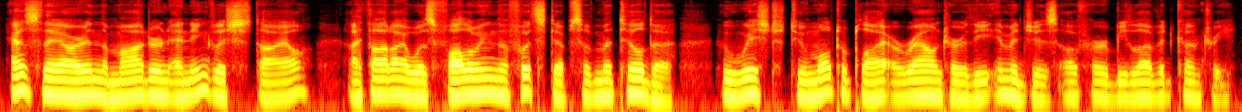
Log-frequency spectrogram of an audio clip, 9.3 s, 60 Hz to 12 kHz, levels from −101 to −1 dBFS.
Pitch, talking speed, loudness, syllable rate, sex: 135 Hz, 195 wpm, -19 LUFS, 5.5 syllables/s, male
